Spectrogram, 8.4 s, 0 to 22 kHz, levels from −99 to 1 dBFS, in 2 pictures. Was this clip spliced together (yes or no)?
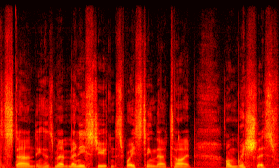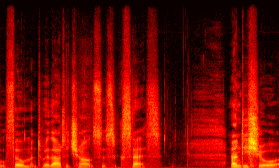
no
